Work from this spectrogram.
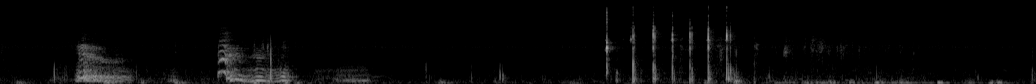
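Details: Samoyed puppies recorded on 16 March 2020; two brief high whining yelps, a softer whimper, then a quick burst of sharp clicking taps and quiet rustling.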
